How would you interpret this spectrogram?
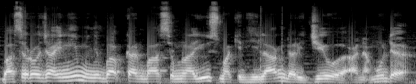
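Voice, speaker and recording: A man's voice: mid-range voice, fast talker, darkish tone, faint music behind. Formal Malaysian male reporter. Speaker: news reporter.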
